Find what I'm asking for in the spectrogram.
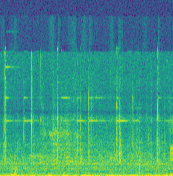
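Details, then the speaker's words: Honda Fit on a potholed São Paulo street after front suspension repair (control arm bushings, shocks, links, bump stops, ball joint): low road rumble with light rattles, no suspension knocks. "teve uma hora que bem esburacada mesmo é quase não tem são paulo rua esburacada mas ficou bem silencioso mesmo bem justinho aqui a direção bem gostoso carro macio"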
